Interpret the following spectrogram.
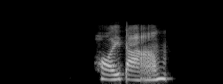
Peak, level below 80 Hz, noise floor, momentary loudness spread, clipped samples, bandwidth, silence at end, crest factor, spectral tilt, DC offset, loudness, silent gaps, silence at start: -4 dBFS; -66 dBFS; -86 dBFS; 6 LU; under 0.1%; 7.6 kHz; 0.5 s; 20 dB; -4 dB/octave; under 0.1%; -20 LUFS; none; 0.95 s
